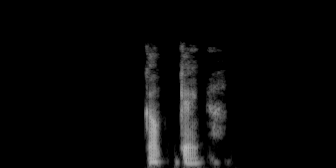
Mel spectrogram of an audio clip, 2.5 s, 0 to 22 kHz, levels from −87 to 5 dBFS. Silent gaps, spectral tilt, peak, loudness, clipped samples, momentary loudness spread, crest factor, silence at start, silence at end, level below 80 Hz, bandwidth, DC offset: none; -5 dB/octave; -4 dBFS; -28 LUFS; under 0.1%; 17 LU; 28 dB; 1.1 s; 0.85 s; -72 dBFS; 7.6 kHz; under 0.1%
